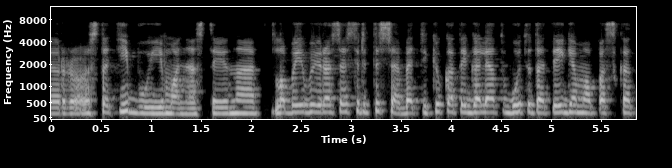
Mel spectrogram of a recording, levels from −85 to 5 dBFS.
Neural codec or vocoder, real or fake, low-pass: none; real; 7.2 kHz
